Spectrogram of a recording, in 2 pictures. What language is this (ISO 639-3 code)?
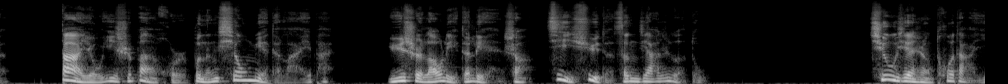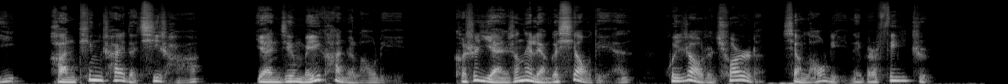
zho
